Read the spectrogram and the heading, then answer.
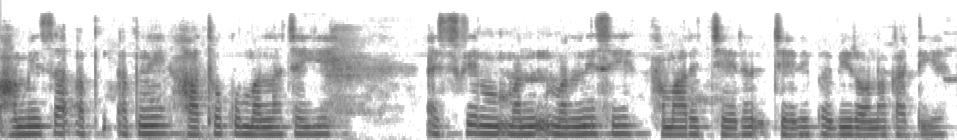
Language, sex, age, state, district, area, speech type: Hindi, female, 30-45, Uttar Pradesh, Ghazipur, rural, spontaneous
